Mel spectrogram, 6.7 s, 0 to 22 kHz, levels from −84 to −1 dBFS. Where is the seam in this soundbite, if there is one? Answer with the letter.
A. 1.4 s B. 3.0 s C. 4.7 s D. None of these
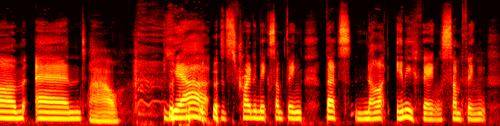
B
